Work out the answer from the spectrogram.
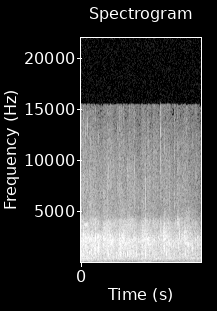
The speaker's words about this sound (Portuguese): eu quero uma salva de palmas pra ela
